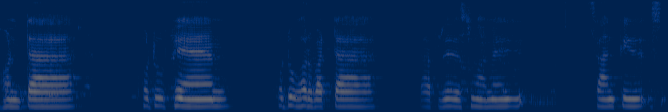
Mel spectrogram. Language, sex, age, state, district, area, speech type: Odia, female, 45-60, Odisha, Balangir, urban, spontaneous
